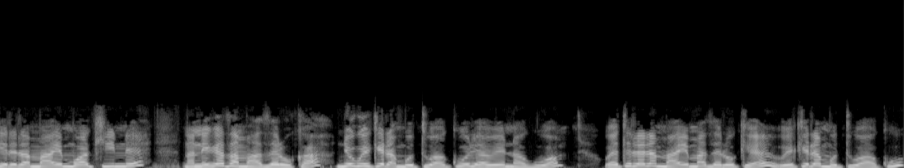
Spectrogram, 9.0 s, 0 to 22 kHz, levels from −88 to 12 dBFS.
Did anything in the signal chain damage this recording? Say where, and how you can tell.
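No, nothing in the chain damaged this speech. It has passed through a WebRTC call path working as intended, and the top end stops at about 8 kHz, which fits the Opus codec's audio bandwidth setting on that call.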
